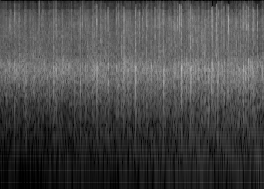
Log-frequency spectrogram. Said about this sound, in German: Applaus für unseren Nummernbengel Banks. Warmes Willkommen.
